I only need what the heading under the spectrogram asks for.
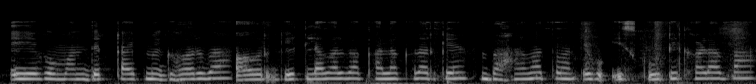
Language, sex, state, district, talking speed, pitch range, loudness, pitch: Hindi, female, Uttar Pradesh, Gorakhpur, 150 wpm, 240-270 Hz, -31 LUFS, 255 Hz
